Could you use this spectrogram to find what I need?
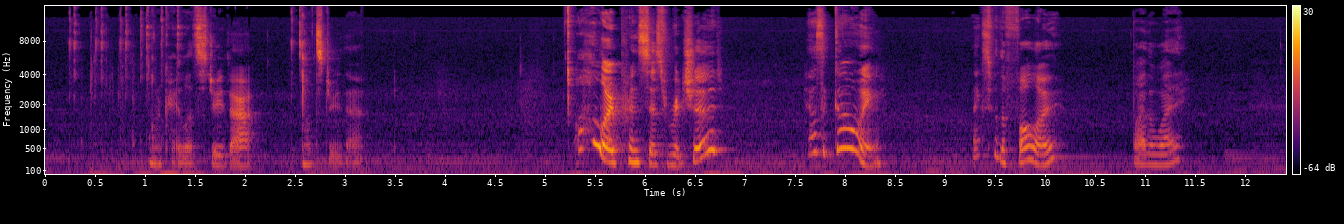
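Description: A young woman talks casually into a close microphone, in short bursts with pauses.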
